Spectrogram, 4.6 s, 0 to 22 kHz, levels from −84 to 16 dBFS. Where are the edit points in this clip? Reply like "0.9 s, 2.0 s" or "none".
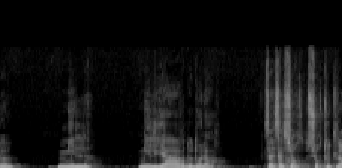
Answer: none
